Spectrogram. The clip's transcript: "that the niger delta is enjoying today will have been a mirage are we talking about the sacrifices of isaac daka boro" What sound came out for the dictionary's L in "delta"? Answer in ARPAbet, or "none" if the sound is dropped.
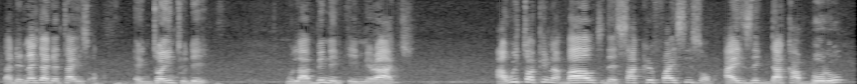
none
